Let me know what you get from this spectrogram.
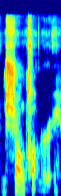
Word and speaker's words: Sean Connery: He played a villain against Sean Connery a couple times. I think he was in. – You can't say it like that. Some Bond. – Sean Connery. – There you go.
